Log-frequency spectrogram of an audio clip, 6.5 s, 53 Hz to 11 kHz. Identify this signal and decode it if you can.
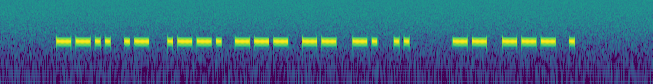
Morse code (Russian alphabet), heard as a keyed tone, hand-sent with a paddle, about 24 wpm, 790 Hz. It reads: ЗАПОМНИ МОЕ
